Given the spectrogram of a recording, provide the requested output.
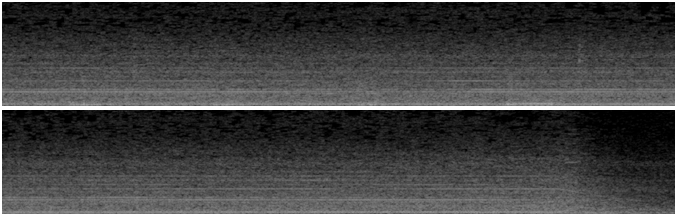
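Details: Desktop PC retested on the motherboard's onboard VGA output instead of the graphics card: fans spin up to a steady whir with a faint hum and no beeps, then wind down. It still does not POST and shows no display.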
